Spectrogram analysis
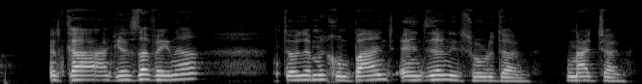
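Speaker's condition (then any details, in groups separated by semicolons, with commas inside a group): Down syndrome; 35% disability rating, adult aged 34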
